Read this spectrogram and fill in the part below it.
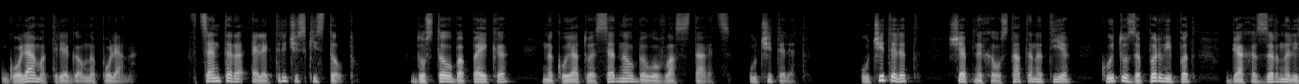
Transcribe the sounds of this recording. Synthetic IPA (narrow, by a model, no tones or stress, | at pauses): ɡolʲamə̰t̪ɾiəɡəlˠnɐpolʲa̰nə | ft̪sɛnt̪əɾəʔɛlɛk̚t̪ɾit͡ʃɛsk̟ist̪ɤ̰lˠp | d̪ost̪ɤlˠbəpɛjkə | nɐkojat̪oɛsɛd̪nəlˠbɛlˠovlˠasːt̪a̰ɾɛt̪s | ut͡ʃit̪ɛlʲə̰t̪ | ut͡ʃit̪ɛlʲət̪ | ʃɛpnəxəost̪at̪ənɐt̪ijə | koit̪ʊzɐpɤɾvipɤt̪ | bʲjaxəzɤɾnɐli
